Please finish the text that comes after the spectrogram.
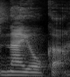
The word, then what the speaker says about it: Nioka: I know it sounds like Nioka with the I, Nioka, Nioka. But my mother said it's Nyoka, so I've been running with it.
